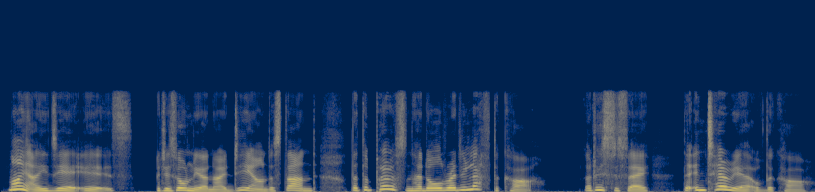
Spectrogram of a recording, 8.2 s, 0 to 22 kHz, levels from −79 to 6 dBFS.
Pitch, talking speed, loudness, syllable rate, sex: 225 Hz, 170 wpm, -18 LUFS, 5.3 syllables/s, female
